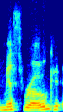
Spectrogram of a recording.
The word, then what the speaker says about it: Miss Rogue: My name is Tara Hunt, but you can find me at Miss Rogue everywhere.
